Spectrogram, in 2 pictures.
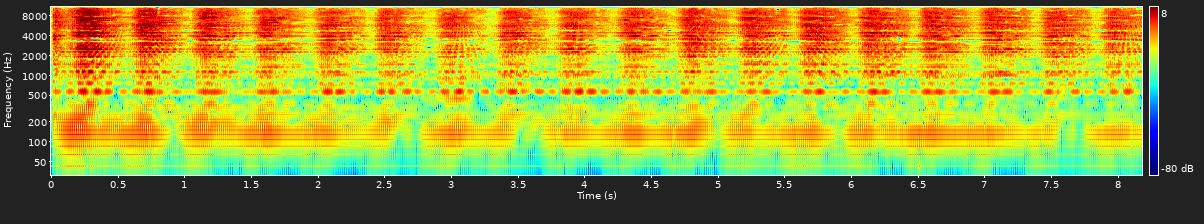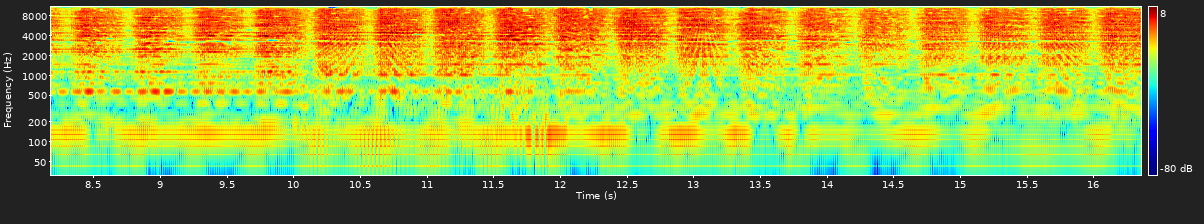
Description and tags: sound of my yamaha CS40M analogue
sample, synthesiser, fx, analogique, sound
